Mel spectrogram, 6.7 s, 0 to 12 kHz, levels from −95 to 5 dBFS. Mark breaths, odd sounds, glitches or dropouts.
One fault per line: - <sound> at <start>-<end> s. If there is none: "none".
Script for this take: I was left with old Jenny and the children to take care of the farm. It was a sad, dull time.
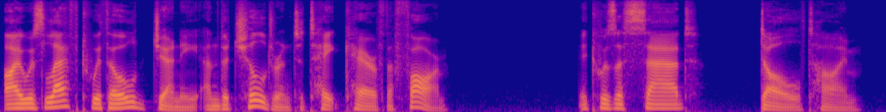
none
